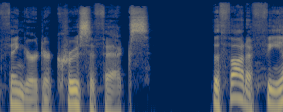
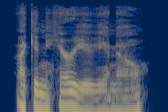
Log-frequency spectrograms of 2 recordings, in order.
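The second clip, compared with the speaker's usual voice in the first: usual speaking voice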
